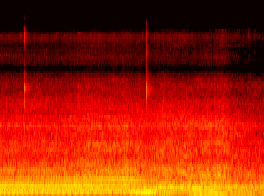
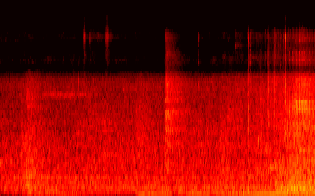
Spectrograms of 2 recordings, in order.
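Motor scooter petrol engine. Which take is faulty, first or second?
first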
